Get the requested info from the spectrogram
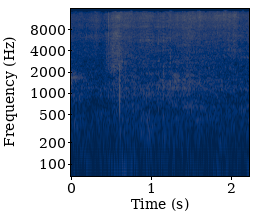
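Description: Quiet: a faint steady background hiss, with one small click about half a second in.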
